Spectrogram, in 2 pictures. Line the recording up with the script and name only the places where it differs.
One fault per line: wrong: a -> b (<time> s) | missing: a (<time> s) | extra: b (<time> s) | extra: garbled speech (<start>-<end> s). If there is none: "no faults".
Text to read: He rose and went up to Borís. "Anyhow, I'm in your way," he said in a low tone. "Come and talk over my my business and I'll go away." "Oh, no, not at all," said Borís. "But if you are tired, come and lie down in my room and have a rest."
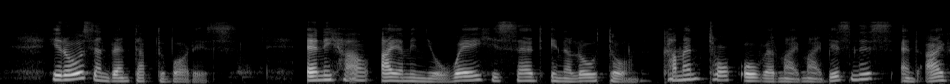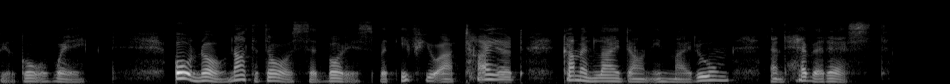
no faults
